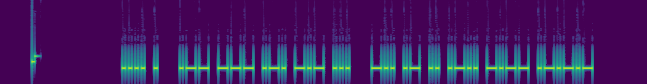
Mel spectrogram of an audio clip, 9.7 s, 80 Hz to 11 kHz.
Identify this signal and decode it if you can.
Morse code, heard as a keyed tone, about 25 wpm, 700 Hz. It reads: HE WORKS DAILY.
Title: Sentences from Top 1100 Words 25wpm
